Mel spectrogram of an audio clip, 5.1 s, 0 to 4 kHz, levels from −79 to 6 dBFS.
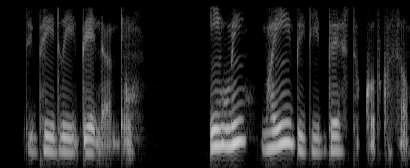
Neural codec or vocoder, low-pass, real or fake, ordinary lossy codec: autoencoder, 44.1 kHz, a latent of 192 numbers a frame, MeloTTS; 3.6 kHz; fake; none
